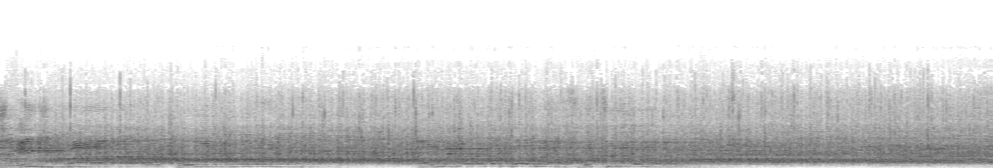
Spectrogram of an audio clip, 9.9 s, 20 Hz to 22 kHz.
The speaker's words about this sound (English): Steffen Peters takes the lead with 85.1, overtaking Isabell Werth. The crowd on their feet. They are a ecstatic with what their homeboy has done. Steffen Peters take the lead on his horse Ravel.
